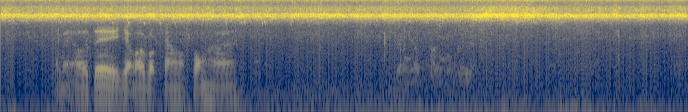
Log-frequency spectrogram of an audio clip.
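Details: Angry black crickets defending their eggs keep up a dense, shrill, unvarying trill, while a voice talks loudly for the first two seconds and more softly later.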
